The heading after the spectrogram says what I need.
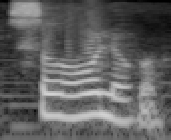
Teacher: emiten golpes de voz por separado por lo tanto se deben separar porque están formando un hiato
